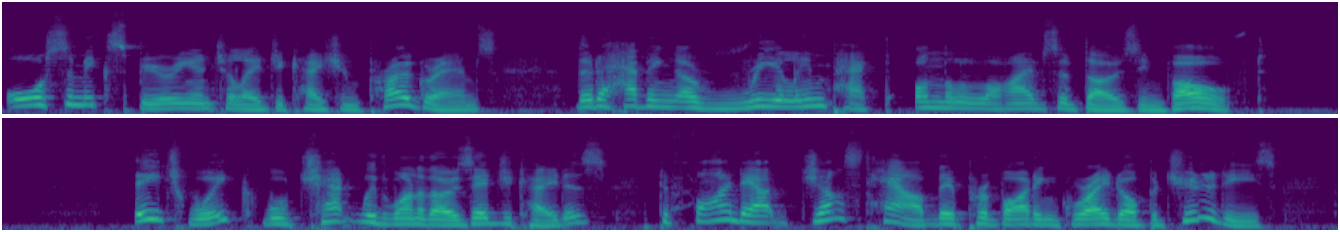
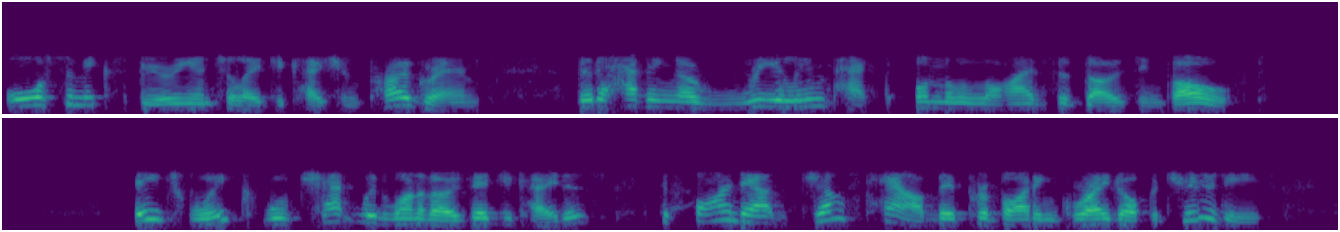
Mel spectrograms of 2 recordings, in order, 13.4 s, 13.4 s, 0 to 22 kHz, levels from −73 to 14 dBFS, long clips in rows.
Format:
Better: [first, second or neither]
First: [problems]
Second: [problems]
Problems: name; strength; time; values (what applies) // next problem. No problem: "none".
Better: first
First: none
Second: phone-call audio; poor line; nothing above 3 kHz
